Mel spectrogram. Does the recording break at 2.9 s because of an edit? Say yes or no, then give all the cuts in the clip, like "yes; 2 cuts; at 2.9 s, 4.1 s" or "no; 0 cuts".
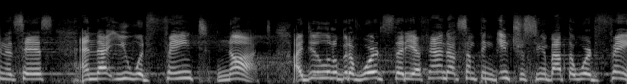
no; 1 cut; at 5.0 s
